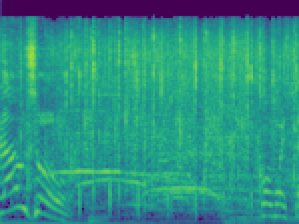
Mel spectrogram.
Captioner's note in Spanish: Aplausos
